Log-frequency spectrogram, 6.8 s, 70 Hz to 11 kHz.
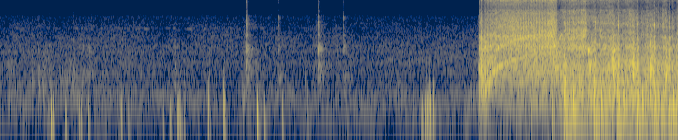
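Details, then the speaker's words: Single-cylinder diesel water-pump engine (1100–1130 series) after repair of a broken part, pressures and injector spray checked good, starter removed: quiet clicks, then it catches and settles into a steady, even thump with no knocks or rattles; running healthy. "Mana xudo xolasa yurg'izib qo'ydik."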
